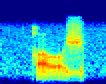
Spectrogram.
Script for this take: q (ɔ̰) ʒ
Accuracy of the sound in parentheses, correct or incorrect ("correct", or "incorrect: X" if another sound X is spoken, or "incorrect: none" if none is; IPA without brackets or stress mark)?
correct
